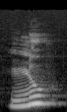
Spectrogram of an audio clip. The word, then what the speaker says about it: loup: Cuidado para não pronunciar o P final. Un loup. Un loup. Caso contrário, a palavra virá loup, loup, que significa lupa.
